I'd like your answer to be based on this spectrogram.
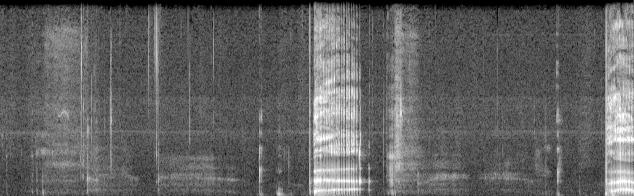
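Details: Burping in the dark, attributed to fast food: two loud, forceful, drawn-out burps with faint whispering and small noises between; belching (eructation).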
